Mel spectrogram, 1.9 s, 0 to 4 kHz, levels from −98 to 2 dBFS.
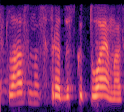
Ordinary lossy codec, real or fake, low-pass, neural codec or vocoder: AAC, 24 kbps; real; 3.6 kHz; none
